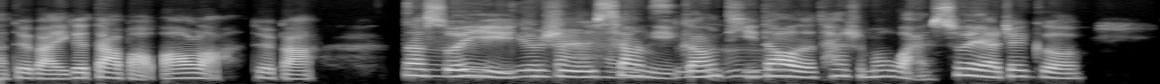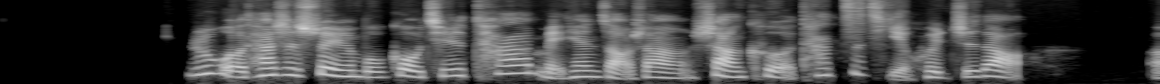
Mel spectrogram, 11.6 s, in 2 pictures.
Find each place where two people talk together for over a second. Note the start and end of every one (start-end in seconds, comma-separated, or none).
2.0-4.0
